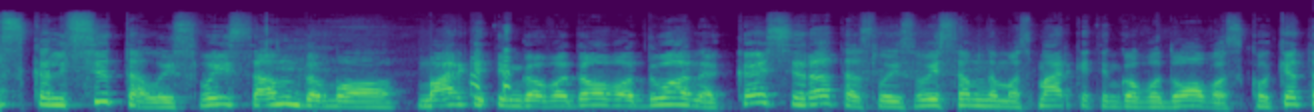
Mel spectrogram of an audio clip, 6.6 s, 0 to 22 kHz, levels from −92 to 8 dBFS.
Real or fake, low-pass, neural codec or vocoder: real; 14.4 kHz; none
